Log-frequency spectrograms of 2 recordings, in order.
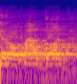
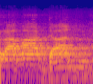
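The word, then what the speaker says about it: رمضان: opo iku bulan suci Romadlon jangan baca bulan suci Ramadhan enggak ada aksara burungnya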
